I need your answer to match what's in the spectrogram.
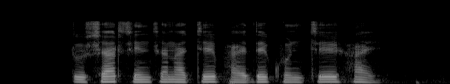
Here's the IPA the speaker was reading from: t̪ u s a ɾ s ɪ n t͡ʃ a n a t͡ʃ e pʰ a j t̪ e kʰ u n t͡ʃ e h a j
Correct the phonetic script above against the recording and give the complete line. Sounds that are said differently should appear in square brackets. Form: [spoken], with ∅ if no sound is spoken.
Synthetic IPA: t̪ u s a ɾ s [i] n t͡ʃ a n a t͡ʃ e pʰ a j [d̪] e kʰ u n t͡ʃ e h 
